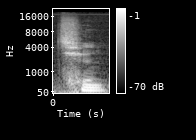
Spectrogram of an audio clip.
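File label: "qin" neutral tone, pinyin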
